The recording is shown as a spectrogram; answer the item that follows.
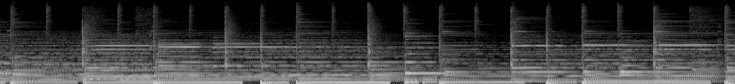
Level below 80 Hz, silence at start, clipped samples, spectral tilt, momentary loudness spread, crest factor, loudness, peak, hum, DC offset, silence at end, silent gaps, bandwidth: -28 dBFS; 0 s; under 0.1%; -7 dB/octave; 4 LU; 16 dB; -22 LUFS; -6 dBFS; none; under 0.1%; 0 s; none; 18 kHz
